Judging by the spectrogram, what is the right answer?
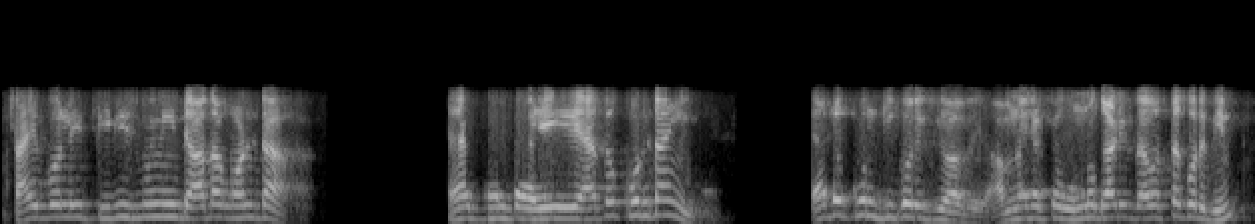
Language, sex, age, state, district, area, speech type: Bengali, male, 30-45, West Bengal, Darjeeling, rural, conversation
